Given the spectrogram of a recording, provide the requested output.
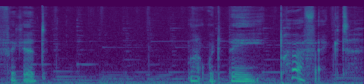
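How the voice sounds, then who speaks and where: Over clear music in the background, a woman speaks at a very slow pace in a dry sound with no echo. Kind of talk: casual tutorial vlog chat. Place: car. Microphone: phone near.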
